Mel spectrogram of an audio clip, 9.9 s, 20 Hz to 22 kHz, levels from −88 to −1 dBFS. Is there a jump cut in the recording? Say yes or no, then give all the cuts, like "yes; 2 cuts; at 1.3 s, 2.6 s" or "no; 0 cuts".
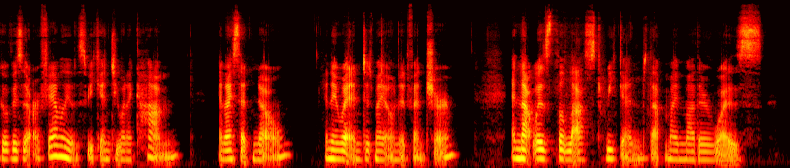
no; 0 cuts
